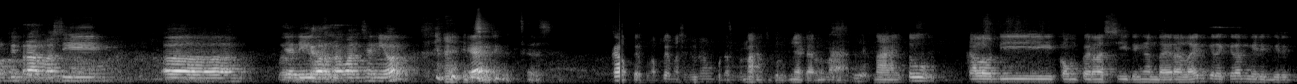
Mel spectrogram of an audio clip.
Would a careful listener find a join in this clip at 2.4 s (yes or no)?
no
